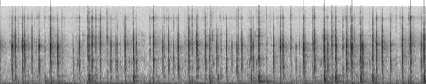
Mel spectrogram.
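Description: Fingertips type continuously on a mechanical keyboard with cream and purple plastic keycaps. A fast, uneven run of sharp, bright clacks rises and falls, each one dying away almost instantly with little low end.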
